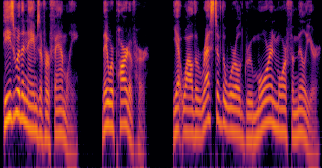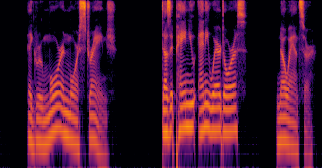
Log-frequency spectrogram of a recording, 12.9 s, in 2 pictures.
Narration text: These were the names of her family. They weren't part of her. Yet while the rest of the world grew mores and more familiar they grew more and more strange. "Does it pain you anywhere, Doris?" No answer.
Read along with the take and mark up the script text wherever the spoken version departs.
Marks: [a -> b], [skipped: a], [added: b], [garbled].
These were the names of her family. They [weren't -> were] part of her. Yet while the rest of the world grew [mores -> more] and more familiar they grew more and more strange. "Does it pain you anywhere, Doris?" No answer.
